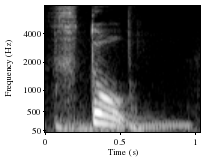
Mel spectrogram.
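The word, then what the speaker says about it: стол: Mais ici, c'est la table. Stol. Il faut donc mettre un L À la fin, qui s'écrit comme chez nous.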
